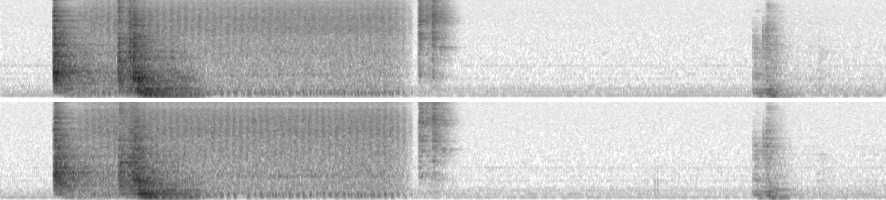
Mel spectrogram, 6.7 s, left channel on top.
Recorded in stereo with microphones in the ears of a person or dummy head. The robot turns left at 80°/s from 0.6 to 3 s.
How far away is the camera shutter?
About 1.0 m.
